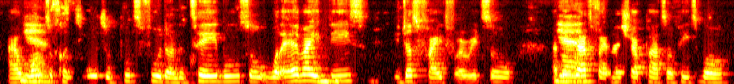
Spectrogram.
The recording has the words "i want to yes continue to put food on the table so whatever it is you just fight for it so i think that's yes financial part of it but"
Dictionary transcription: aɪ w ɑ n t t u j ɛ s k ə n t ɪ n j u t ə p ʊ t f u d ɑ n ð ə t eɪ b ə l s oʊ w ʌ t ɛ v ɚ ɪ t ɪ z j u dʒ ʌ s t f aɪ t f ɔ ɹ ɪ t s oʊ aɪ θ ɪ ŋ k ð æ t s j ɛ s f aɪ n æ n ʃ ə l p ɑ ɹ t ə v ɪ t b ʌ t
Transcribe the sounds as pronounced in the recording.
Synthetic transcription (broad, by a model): aɪ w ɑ n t t u k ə n t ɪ n j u t ə p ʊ t f u d ɑ n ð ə t eɪ b ə l s oʊ w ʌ t ɛ v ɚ ɪ t ɪ z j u dʒ ʌ s t f aɪ t f ɔ ɹ ɪ t s oʊ aɪ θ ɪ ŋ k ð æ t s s f aɪ n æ n ʃ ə l p ɑ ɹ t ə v ɪ t b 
